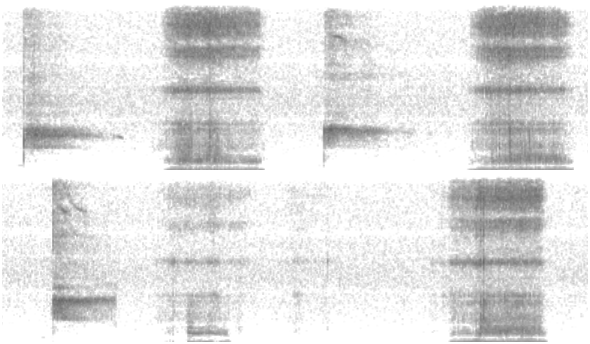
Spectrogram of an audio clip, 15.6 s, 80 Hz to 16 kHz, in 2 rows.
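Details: Snoring: loud, buzzing snores on each in-breath, with whistling out-breaths between, at about 8 breaths a minute.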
